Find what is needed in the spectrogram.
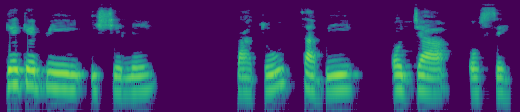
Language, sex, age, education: Yoruba, female, 15-29, tertiary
